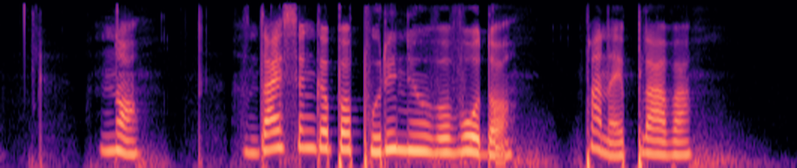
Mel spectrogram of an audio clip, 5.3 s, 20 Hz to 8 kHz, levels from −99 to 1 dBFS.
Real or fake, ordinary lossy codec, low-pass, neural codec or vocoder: real; none; 7.2 kHz; none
